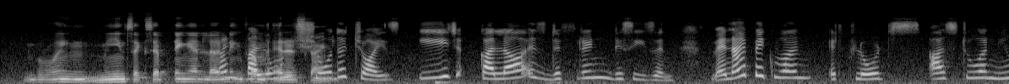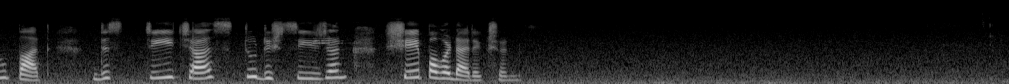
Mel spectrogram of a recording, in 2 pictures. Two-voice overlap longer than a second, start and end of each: 2.2-3.4

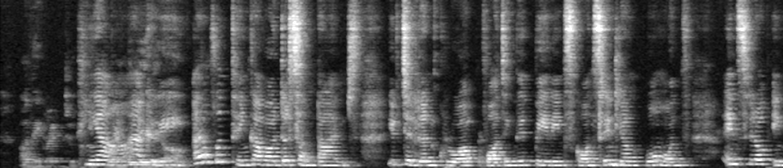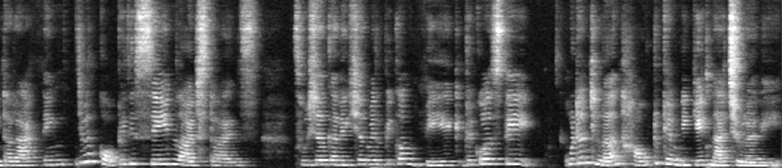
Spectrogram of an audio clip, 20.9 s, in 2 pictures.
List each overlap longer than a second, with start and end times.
1.1-2.5

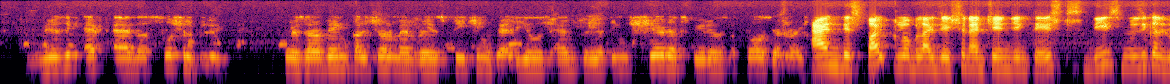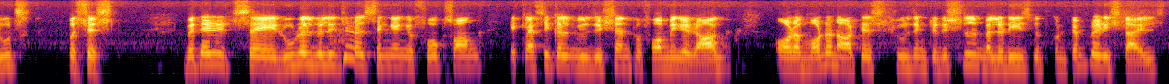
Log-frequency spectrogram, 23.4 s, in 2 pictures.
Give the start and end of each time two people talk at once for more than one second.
none

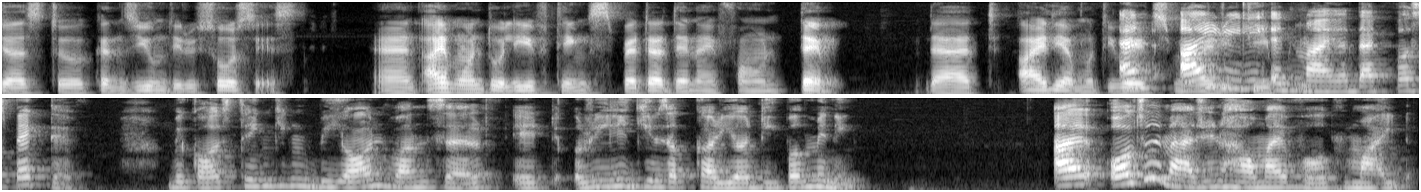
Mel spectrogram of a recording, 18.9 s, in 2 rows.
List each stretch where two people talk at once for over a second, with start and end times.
7.5-8.7

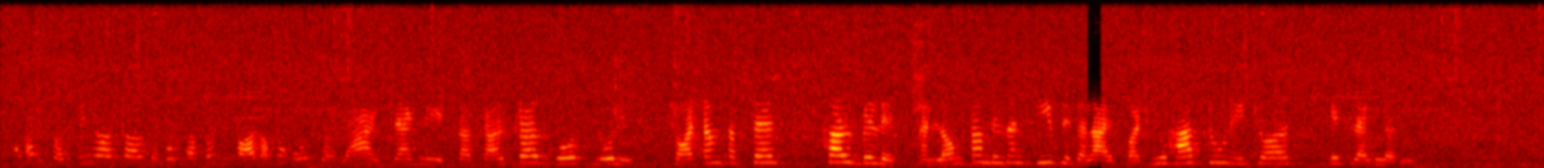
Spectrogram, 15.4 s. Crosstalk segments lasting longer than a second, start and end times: none

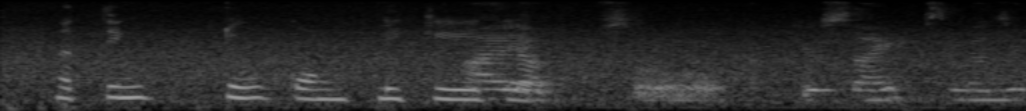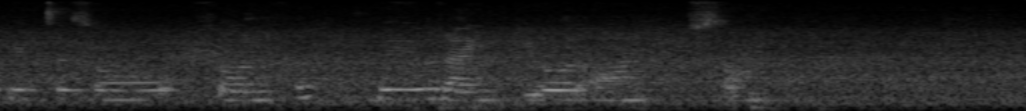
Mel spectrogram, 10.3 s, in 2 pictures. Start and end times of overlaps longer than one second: none

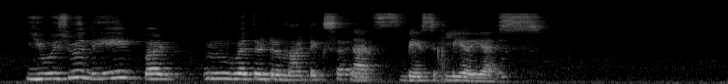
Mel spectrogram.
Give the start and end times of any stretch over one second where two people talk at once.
none

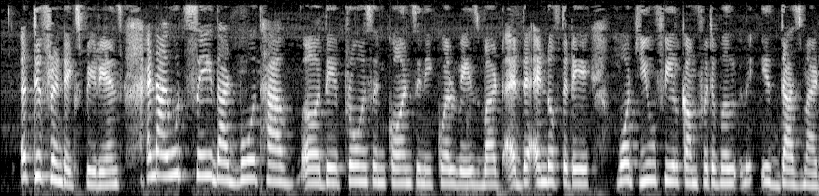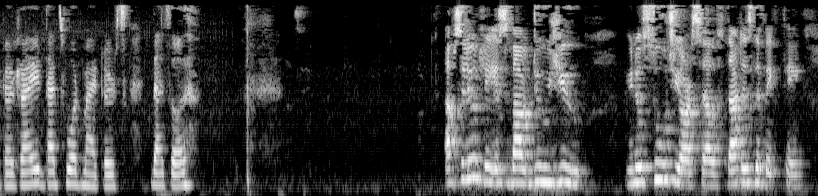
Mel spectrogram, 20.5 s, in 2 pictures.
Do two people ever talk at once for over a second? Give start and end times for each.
none

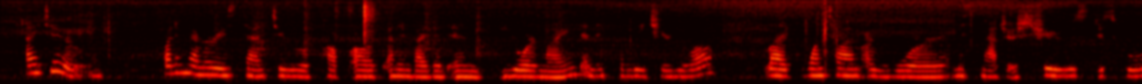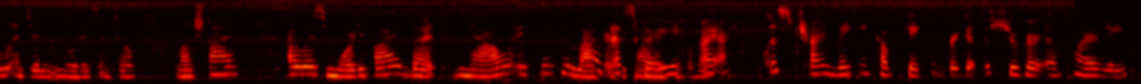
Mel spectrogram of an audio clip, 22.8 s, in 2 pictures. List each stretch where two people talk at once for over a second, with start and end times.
17.3-18.5

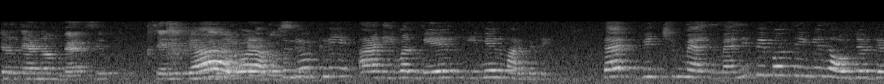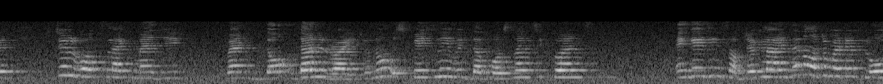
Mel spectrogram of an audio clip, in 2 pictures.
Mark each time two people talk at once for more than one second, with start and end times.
1.9-3.1

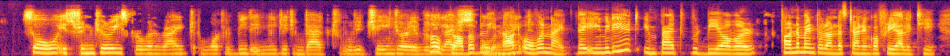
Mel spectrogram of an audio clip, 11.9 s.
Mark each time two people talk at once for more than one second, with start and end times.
5.4-6.6

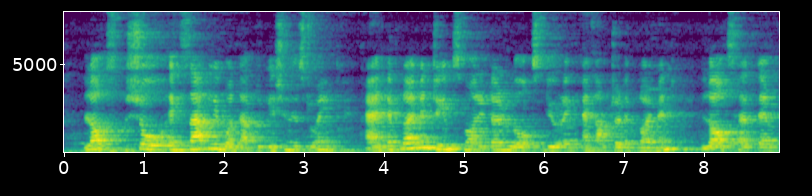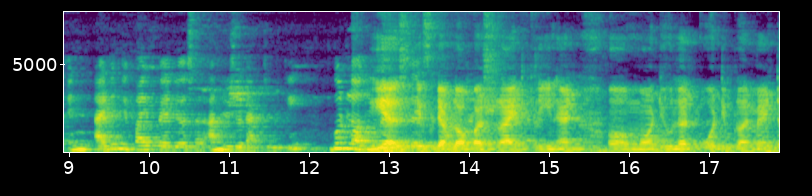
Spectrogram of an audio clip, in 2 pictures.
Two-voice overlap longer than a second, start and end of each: 12.7-14.2

